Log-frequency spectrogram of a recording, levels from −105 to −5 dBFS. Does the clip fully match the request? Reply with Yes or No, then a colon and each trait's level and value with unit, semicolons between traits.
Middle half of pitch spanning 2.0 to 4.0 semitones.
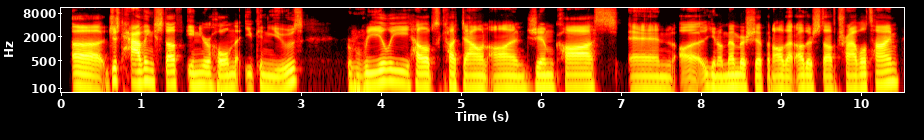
Yes: average, 2.9 semitones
